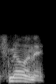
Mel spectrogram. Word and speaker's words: Smilanich: You put an extra syllable in there, Phil, but it's Smilanich.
